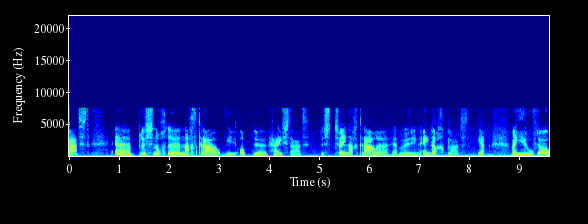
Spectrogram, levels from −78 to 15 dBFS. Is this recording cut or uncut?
uncut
